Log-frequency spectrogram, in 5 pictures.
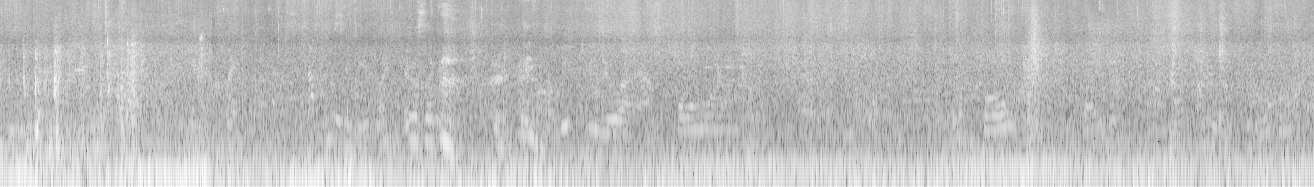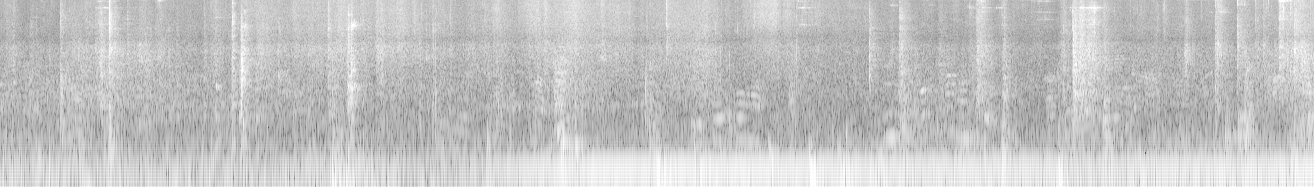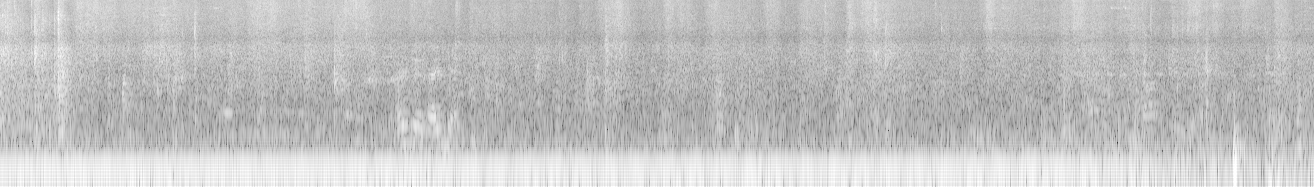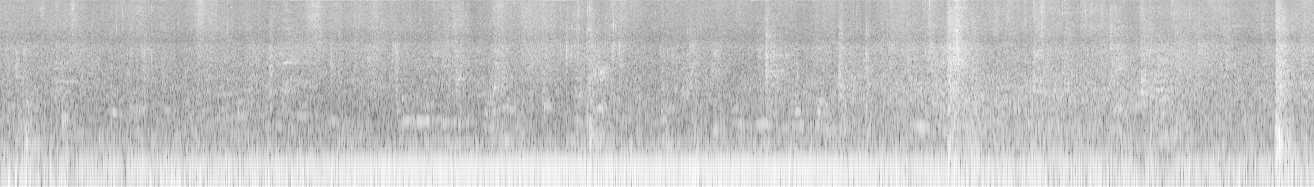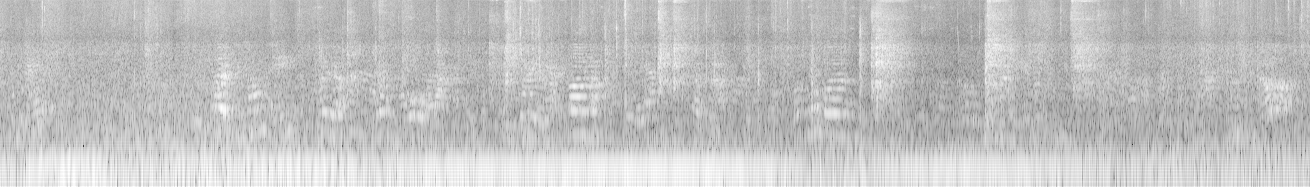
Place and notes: vancouver - east georgia street - chin. market
in a chinese supermarket in china town
soundmap international
social ambiences/ listen to the people - in & outdoor nearfield recordings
